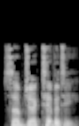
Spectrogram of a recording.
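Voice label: "subjectivity", British English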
